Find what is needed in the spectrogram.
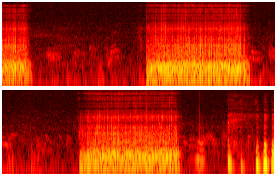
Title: Snoring man!!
